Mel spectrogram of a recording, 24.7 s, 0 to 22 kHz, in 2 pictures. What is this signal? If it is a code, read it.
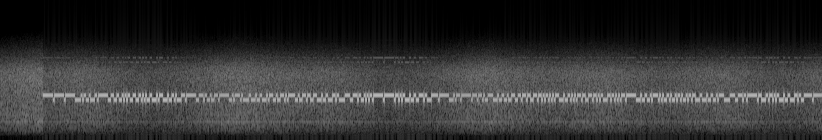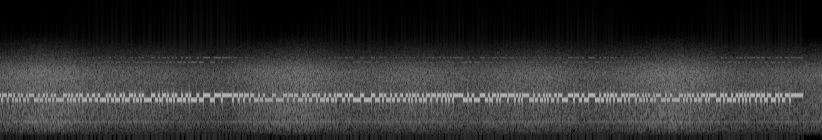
RTTY (45.45 baud, 170 Hz shift), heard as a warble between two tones, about 1260 Hz centre, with radio static. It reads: IRISH ZCLGE HLXLW NOCRJ CMHQB LPWJY YWJNY GSDDA GOCAJ NVQDG DTSAI ZDTLD EMMQQ TTQNC GPTTN IFLQJ OLXKX RPOUM FNKRG TFLXN JQWNC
